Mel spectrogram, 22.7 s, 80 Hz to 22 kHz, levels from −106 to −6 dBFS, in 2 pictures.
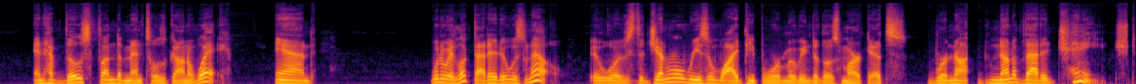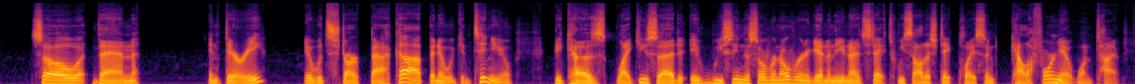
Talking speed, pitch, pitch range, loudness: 195 wpm, 120 Hz, 105-140 Hz, -23 LUFS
